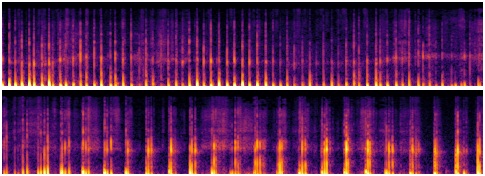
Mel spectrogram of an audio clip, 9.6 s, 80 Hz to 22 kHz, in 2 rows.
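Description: A small, thick, round cork coaster is held between both hands and tapped rapidly with the fingertips, producing roughly 57 dull, low, muffled thuds with almost no ring. The taps come in a fast, dense flurry at first, then become more spaced out and slightly brighter after about five seconds.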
